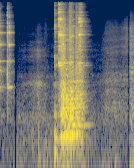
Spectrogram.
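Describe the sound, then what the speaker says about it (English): An egg is beaten with a utensil in a bowl: a couple of quick clinks, then a short burst of rapid whisking, and a faint final tap, with no talking. "I'm going to beat up that egg."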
